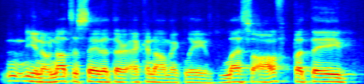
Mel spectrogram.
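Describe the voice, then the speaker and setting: A young man from Thailand talks in a loose, rambling way, full of "you know" and restarts. His voice sits low. He sounds at ease as the interview guest. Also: normal speed. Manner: relaxed, rambling, many fillers and restarts. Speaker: podcast guest. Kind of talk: casual interview talk.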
